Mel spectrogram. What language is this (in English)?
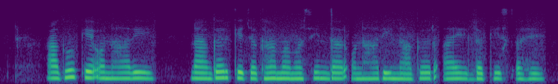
Chhattisgarhi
